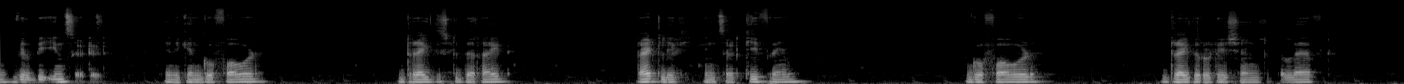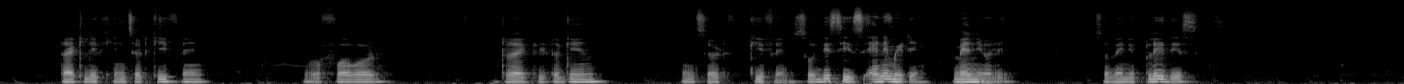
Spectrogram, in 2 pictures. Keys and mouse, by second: 1.6 click, 3.6-5.1 drag, 5.5-7.4 drag, 8.6-10.1 drag, 11.3-14.0 drag, 14.5 click, 16.6-17.9 drag, 19.1-20.2 drag, 20.7 click, 24.9-25.3 drag, 26.2-27.0 drag.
